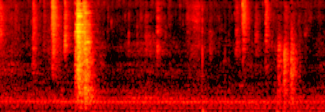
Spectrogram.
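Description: Oven rack and glass baking dish being handled as the dish is taken out of the oven: one short clatter about a second in, then a few faint knocks.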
